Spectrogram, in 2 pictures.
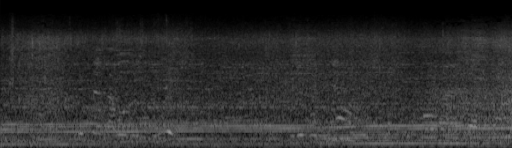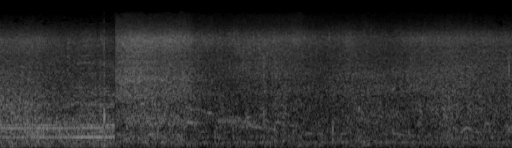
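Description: Small waves washing onto a sand beach, with a steady droning hum over them that cuts off suddenly about six seconds in. After that, a rougher, hissy outdoor wind-and-surf noise.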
